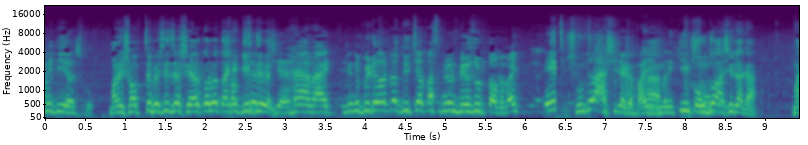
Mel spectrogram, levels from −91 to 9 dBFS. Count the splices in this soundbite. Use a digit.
1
